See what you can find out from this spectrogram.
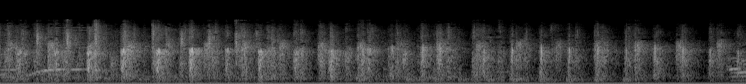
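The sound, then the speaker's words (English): Audience clapping with a few whoops welcoming a poet back to a Monday poetry night in Bellingham; rhythmic, pulsing claps at moderate volume, with the whoops coming early and the clapping settling into a steady beat. “Poetry night rings through. Let's put our hands together and welcome Spike Daeley back to Monday night.”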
